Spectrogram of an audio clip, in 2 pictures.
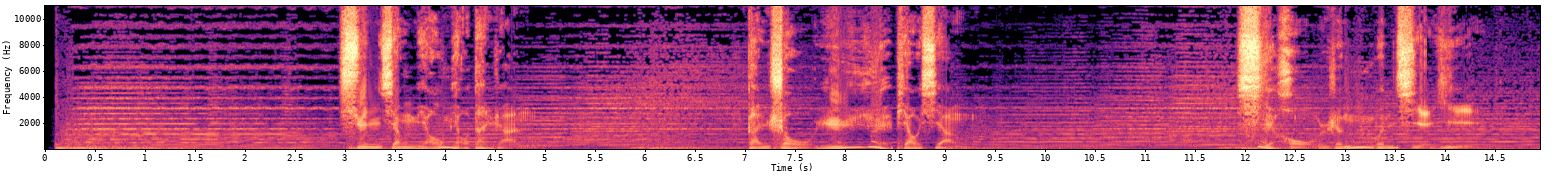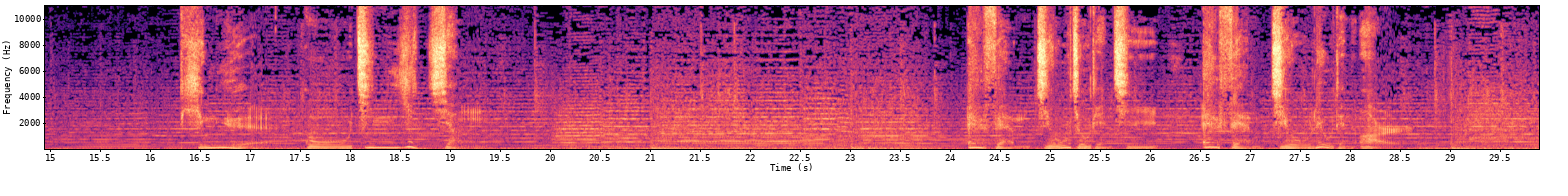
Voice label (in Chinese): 广播电台 频率 形象包装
